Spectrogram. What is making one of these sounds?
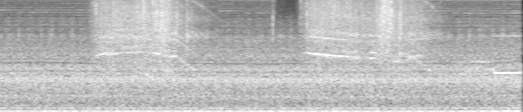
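A chainsaw bar whines as it cuts through a tree trunk.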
